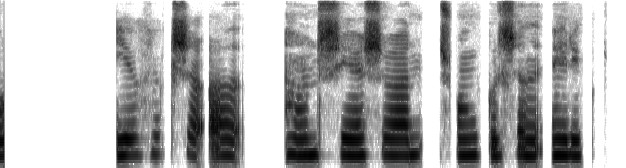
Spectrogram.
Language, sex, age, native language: Icelandic, female, 11, Icelandic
